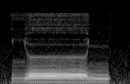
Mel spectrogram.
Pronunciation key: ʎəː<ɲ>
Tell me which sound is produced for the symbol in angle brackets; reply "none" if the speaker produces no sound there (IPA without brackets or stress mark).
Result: ɲ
